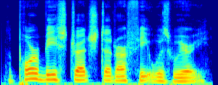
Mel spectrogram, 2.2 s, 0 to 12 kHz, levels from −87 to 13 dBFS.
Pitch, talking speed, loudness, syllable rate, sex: 125 Hz, 245 wpm, -16 LUFS, 5.6 syllables/s, male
